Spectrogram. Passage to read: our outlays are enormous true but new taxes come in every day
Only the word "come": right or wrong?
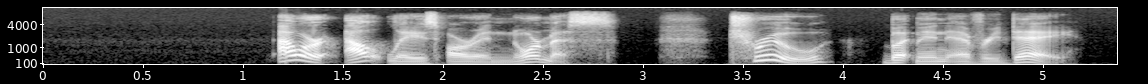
wrong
